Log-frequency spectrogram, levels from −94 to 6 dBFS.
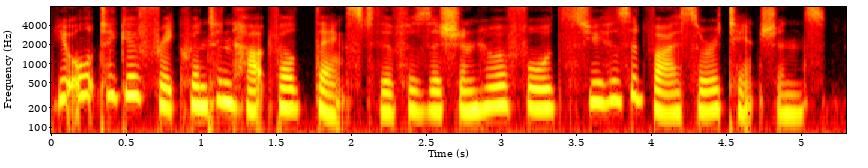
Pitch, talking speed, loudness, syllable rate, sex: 215 Hz, 205 wpm, -20 LUFS, 5.4 syllables/s, female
